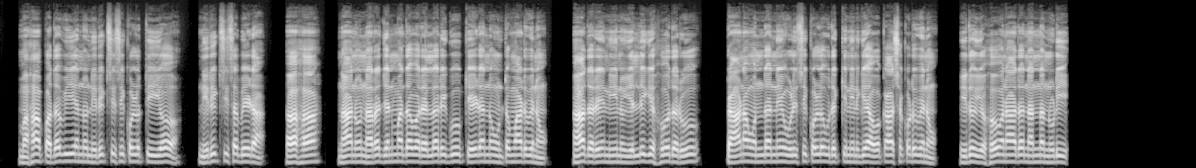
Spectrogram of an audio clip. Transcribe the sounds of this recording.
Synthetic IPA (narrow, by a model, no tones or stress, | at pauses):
mɐɦaːpɐd̪ɐʋijɐnːuniɾiːkʂisikoɭːut̪ːiːjoː | niɾiːkʂisɐbɛːɽɐ | aːɦɐ | naːnunɐɾɐd͡ʒɐnmɐd̪ɐʋɐɾɛlːɐɾiɡuːkɛːɽɐnːuːɳʈumaːɽuʋe̞nu | aːd̪ɐɾe̞niːnue̞lːiɡe̞ɦɔːd̪ɐɾuː | pɾaːɳɐond̪ɐnːeuɭisikoɭːuʋud̪ɐkːeninɐɡe̞ɐʋɐkaːʃɐkoɽuʋe̞nu | id̪ujeɦɔːʋɐnaːd̪ɐnɐnːɐnuɽi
